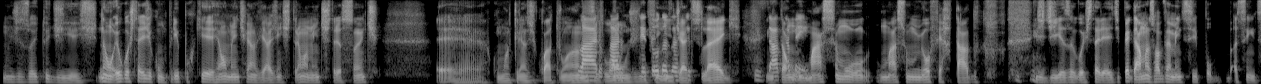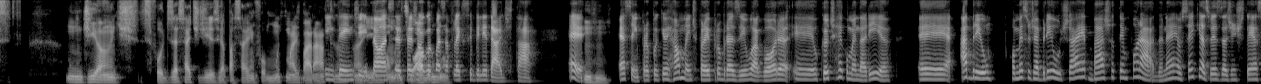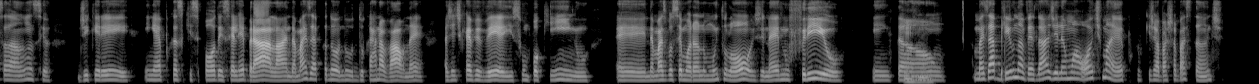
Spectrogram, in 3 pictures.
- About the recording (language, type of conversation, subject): Portuguese, advice, Como planejar férias boas com pouco tempo e pouco dinheiro?
- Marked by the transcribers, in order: in English: "jet slag"; "jet lag" said as "jet slag"; chuckle; unintelligible speech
